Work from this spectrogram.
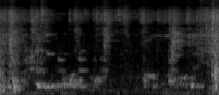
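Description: Pigeons kept for sale coo in soft, repeated low calls, close by and overlapping, with a little background noise.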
